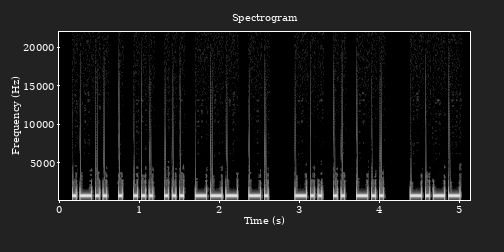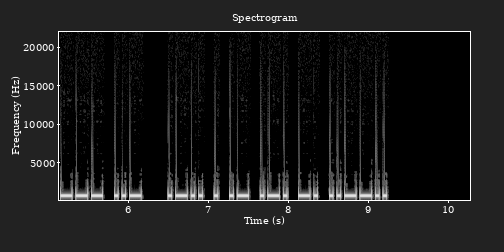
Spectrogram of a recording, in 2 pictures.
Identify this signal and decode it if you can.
Morse code, heard as a keyed tone, about 25 wpm, 700 Hz. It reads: LESSON DID YOU LEARN?
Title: Sentences from Top 1200 Words 25wpm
